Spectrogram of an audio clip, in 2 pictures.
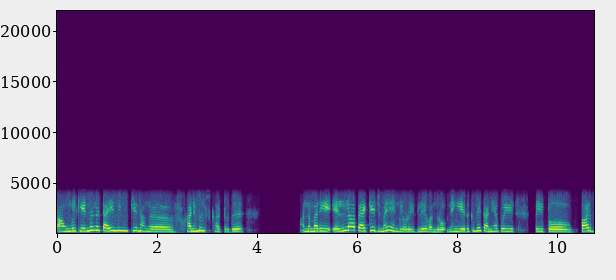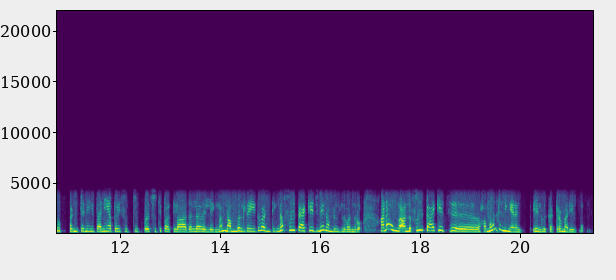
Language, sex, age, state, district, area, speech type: Tamil, female, 30-45, Tamil Nadu, Nilgiris, urban, conversation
